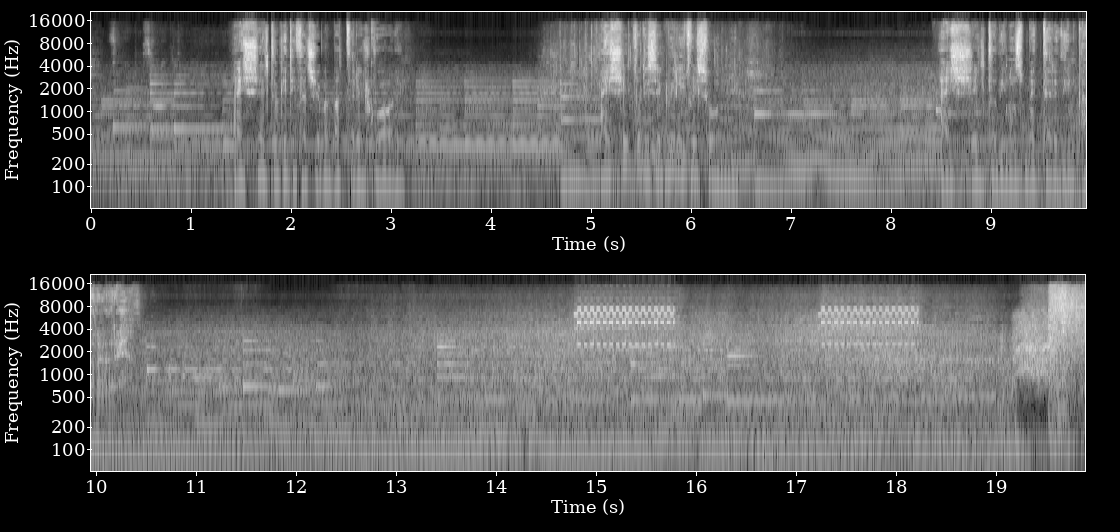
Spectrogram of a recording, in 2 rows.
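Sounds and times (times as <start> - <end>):
loud dense musical bed: 0.0 - 19.8
speech: 1.5 - 3.4, 4.6 - 6.8, 8.6 - 10.7
phone ringing: 14.8 - 16.0, 17.2 - 18.4.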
